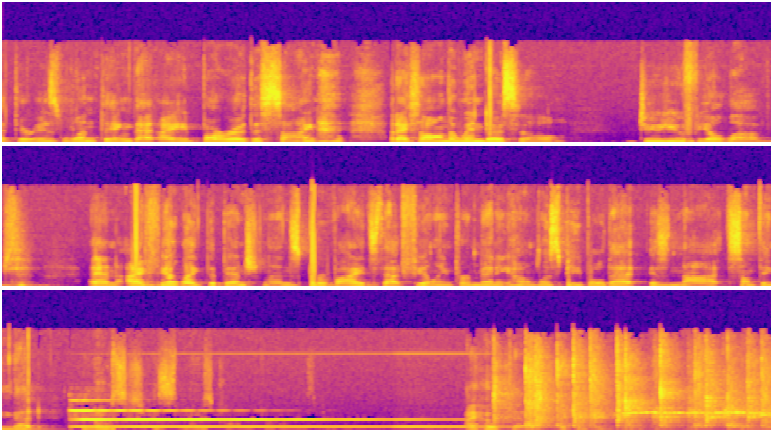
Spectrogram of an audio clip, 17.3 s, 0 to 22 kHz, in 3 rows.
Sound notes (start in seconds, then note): 2.4 chuckles; 12.0 alarm sound; 15.1 applause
